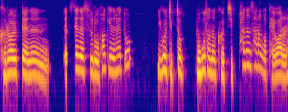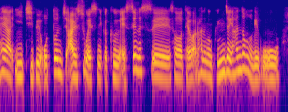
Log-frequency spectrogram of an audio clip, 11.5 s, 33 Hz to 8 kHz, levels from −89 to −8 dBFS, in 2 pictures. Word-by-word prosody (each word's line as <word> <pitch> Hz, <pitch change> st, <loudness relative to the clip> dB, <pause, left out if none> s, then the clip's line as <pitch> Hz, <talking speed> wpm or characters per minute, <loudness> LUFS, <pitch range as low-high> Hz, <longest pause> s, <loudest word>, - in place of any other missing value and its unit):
그럴 225 Hz, +2 st, +4 dB
때는 200 Hz, -7 st, +2 dB, 0.3 s
SNS로 245 Hz, -1 st, +3 dB
확인을 255 Hz, -2 st, -1 dB
해도 305 Hz, +6 st, -3 dB, 0.5 s
이걸 255 Hz, +2 st, +3 dB
직접 240 Hz, -1 st, -1 dB, 0.2 s
보고서는 225 Hz, -1 st, +3 dB
그 195 Hz, -2 st, -1 dB
집 200 Hz, -, -6 dB
파는 335 Hz, -2 st, -1 dB
사람과 295 Hz, -9 st, -5 dB
대화를 190 Hz, 0 st, +2 dB
해야 230 Hz, -3 st, +2 dB
이 185 Hz, -1 st, -3 dB
집이 175 Hz, +1 st, -3 dB
어떤지 195 Hz, +5 st, 0 dB
알 180 Hz, -, +4 dB
수가 180 Hz, -, -1 dB
있으니까 160 Hz, -1 st, -5 dB
그 175 Hz, -2 st, -3 dB
SNS에서 180 Hz, -9 st, 0 dB
대화를 160 Hz, +8 st, -1 dB
하는 210 Hz, -3 st, -3 dB
건 180 Hz, -2 st, -3 dB
굉장히 215 Hz, +3 st, +1 dB
한정적이고 170 Hz, -, -2 dB
210 Hz, 345 characters per minute, -21 LUFS, 180-245 Hz, 0.5 s, 그럴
